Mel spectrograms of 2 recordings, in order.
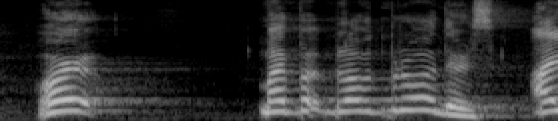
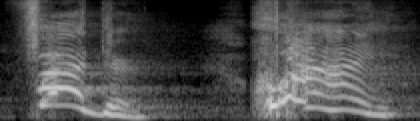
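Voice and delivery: louder anguished plea, voice breaking; crying out; 6 semitones higher, 7 dB louder, much slower than usual. Retold or imitated. Preacher retelling his anguished prayer, crying plea. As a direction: cry out to God in despair. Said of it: "I said".

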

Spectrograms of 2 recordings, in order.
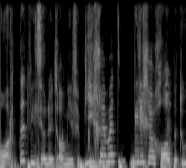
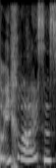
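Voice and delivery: hoher, verzweifelter Ausruf; fast brüllend; 9 semitones higher than usual. Retold or imitated. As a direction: halb gebrüllt, viel höher. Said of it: "Und fast am Brüllen". («Ich weiss es» fast gebrüllt, höher)

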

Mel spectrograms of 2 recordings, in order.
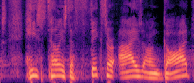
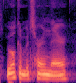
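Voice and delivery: ordinary delivery

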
